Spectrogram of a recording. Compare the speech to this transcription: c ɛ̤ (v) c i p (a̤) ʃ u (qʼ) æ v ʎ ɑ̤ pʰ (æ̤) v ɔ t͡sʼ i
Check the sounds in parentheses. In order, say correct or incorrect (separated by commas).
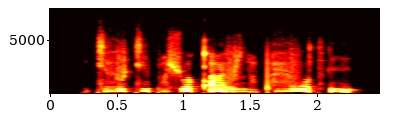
correct, incorrect, correct, correct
